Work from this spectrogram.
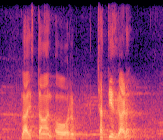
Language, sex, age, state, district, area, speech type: Hindi, male, 45-60, Madhya Pradesh, Hoshangabad, urban, spontaneous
